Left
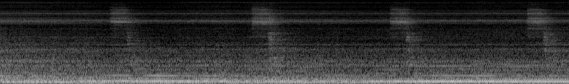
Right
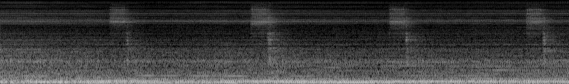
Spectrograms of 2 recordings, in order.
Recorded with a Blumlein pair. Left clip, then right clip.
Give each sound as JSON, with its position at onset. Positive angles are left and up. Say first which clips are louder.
{"t": 0.0, "sound": "a machine running", "louder": "right 1 dB", "azimuth_deg": -60, "distance_m": 2.5}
